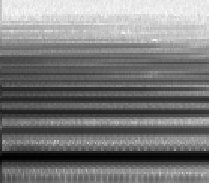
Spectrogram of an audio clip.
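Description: A held electric guitar chord ringing out and slowly fading, with one steady tone standing out above the rest.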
